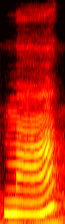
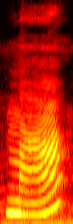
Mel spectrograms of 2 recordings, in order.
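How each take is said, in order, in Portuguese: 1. O tom sobe do início ao fim. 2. O tom sobe do início ao fim.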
